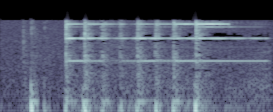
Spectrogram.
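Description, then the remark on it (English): A tiny handbell rings in a quick shaking flurry to wake someone in the morning, bright sustained tones shimmering over a rapid metallic rattle, fairly loud after a brief soft knock at the start. “And then they ring a little, tiny little bell. It goes like this.”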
